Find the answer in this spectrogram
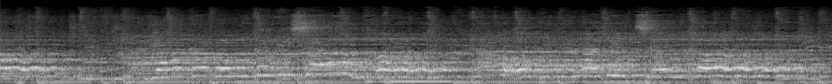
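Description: A woman singing into a microphone through a PA over backing music. She holds long, wavering notes with vibrato above a steady low bass line.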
